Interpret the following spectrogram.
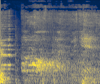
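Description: Faint voices and music from the tablet's own speaker; the sound cuts off sharply just after the start, then comes back quietly.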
